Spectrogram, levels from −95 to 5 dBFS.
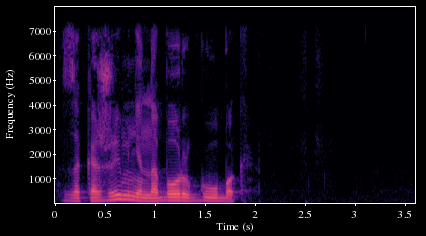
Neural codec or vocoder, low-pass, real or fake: none; 7.2 kHz; real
